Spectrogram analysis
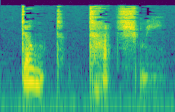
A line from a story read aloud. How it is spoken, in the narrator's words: she said through her teeth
